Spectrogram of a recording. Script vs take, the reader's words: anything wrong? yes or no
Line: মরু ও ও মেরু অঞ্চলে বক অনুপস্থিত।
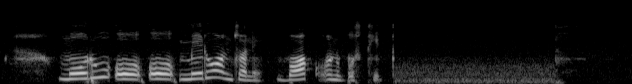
no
